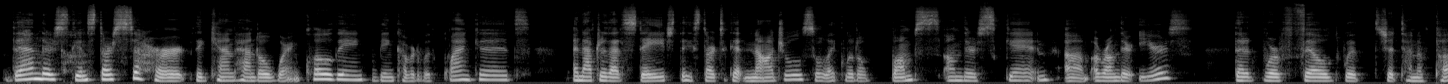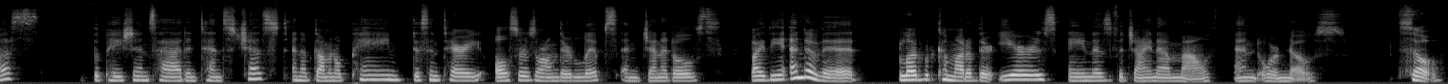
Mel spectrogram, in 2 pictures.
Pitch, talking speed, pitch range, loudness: 175 Hz, 160 wpm, 160-205 Hz, -22 LUFS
